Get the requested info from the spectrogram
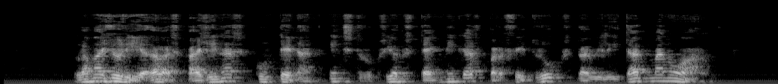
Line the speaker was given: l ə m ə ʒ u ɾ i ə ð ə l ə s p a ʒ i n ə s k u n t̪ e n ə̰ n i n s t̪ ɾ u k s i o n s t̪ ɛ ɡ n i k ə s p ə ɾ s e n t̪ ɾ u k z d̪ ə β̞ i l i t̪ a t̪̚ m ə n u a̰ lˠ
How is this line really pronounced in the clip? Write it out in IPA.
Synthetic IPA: l ə m ə ʒ u ɾ i ə ð ə l ə s p a ʒ i n ə s k u n t̪ e n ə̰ n i n s t̪ ɾ u k s i o n s t̪ ɛ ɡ n i k ə s p ə ɾ f e t̪ ɾ u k z d̪ ə β̞ i l i t̪ a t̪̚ m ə n u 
